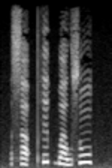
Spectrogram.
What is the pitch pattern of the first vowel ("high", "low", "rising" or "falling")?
low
